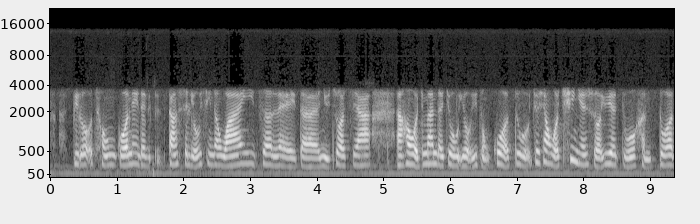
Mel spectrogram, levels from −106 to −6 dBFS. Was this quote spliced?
yes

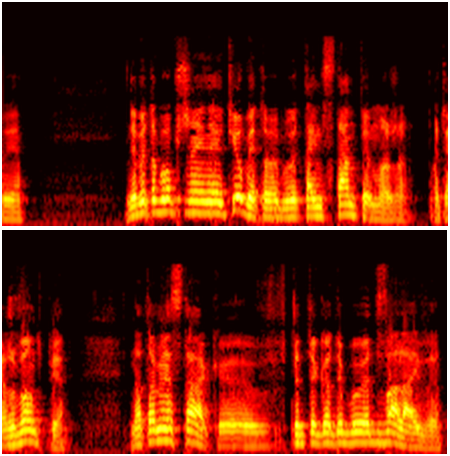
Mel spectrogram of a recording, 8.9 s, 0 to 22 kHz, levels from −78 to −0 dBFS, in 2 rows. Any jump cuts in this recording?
no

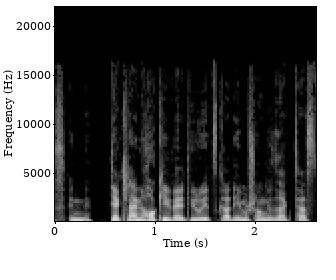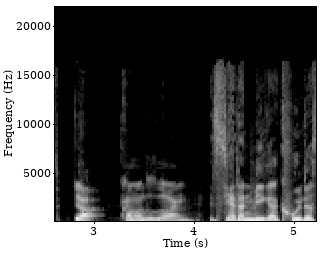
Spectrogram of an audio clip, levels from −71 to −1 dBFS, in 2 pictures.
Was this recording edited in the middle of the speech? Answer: yes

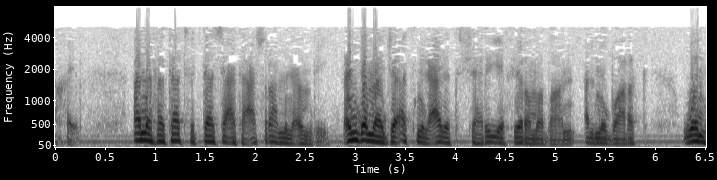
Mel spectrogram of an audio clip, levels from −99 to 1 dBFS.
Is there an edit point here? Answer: yes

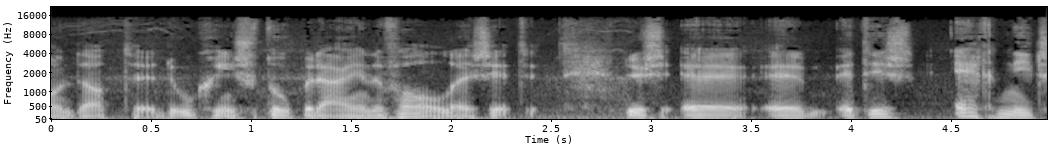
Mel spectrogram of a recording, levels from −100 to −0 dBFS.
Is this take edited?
no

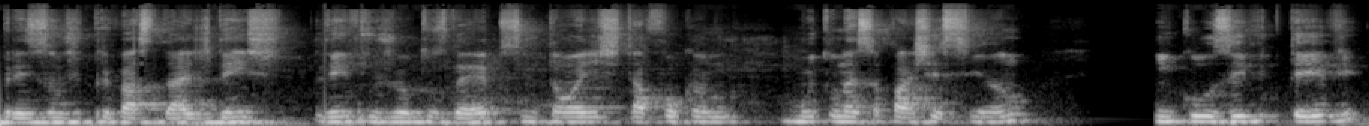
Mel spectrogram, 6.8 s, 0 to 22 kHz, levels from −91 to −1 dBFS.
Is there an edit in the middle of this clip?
no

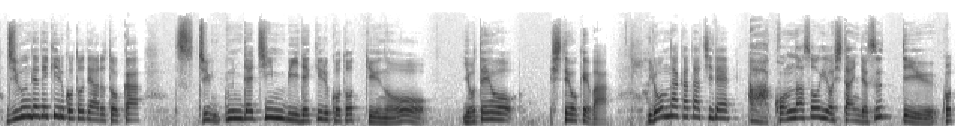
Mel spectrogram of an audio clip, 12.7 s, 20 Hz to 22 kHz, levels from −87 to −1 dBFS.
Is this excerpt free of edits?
yes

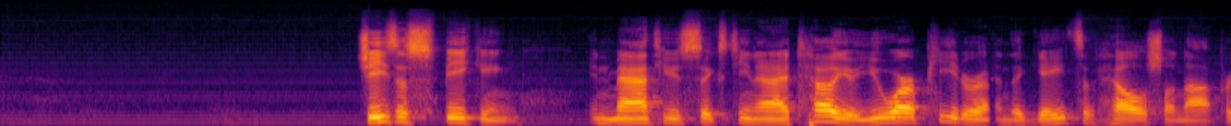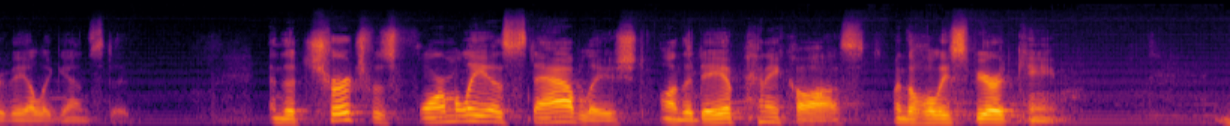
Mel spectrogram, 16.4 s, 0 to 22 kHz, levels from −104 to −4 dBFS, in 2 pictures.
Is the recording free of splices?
no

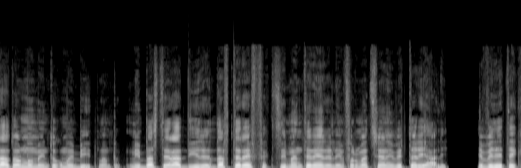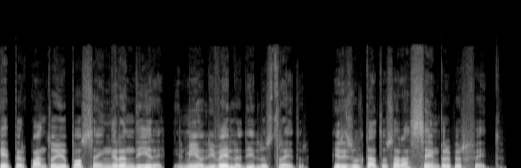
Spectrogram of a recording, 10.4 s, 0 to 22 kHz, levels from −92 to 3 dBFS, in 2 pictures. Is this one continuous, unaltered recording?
yes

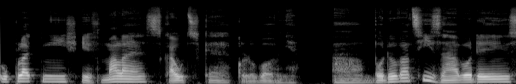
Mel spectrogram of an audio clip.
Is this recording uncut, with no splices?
no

